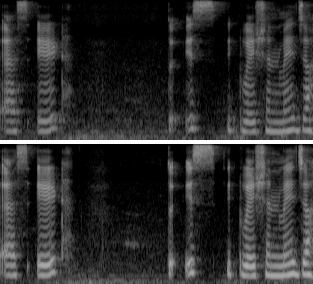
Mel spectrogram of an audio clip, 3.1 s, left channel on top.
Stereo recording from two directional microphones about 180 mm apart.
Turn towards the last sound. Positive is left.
turn(degrees=-30)  # may be behind; listen again after turning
